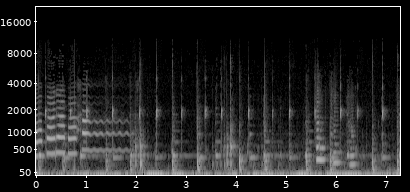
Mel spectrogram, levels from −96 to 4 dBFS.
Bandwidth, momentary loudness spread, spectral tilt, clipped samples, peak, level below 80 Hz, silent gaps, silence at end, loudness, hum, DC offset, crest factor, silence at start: 8 kHz; 13 LU; -6.5 dB/octave; under 0.1%; -18 dBFS; -46 dBFS; none; 0 s; -38 LUFS; none; under 0.1%; 18 dB; 0 s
